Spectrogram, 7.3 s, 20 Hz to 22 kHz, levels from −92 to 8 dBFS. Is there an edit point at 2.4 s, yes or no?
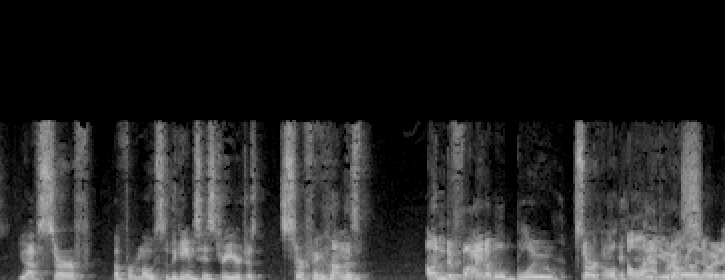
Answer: no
